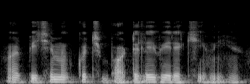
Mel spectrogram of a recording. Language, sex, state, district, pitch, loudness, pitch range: Hindi, male, Bihar, Patna, 100 Hz, -21 LUFS, 95-110 Hz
